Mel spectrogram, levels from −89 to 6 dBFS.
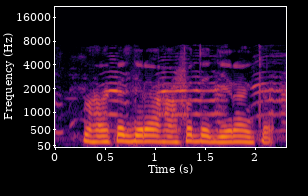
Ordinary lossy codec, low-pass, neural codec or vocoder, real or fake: MP3, 96 kbps; 7.2 kHz; none; real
